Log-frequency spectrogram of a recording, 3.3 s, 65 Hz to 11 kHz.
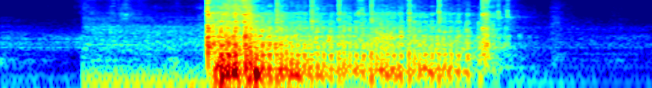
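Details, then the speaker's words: Craftsman 2-stroke string trimmer, model 358.797270, after mixture screws reset to about one turn out: catches and buzzes loud and ragged; it starts. "maybe 15 minutes between wide open and idle but she restarting on the first pull"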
